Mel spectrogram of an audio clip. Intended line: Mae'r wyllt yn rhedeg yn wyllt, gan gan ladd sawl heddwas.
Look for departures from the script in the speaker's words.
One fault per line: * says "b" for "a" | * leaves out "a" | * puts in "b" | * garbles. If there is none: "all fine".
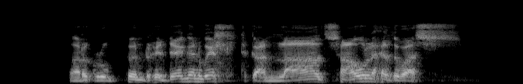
* says "grŵp" for "wyllt"
* leaves out "gan"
